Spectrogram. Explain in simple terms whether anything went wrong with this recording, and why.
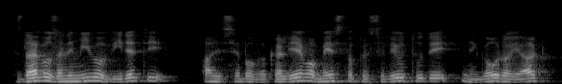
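The speech was likely squeezed by WMA compression throughout, cutting everything above 10.1 kHz, so it sounds dull, washy and ringing, with hiss that rises and falls.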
